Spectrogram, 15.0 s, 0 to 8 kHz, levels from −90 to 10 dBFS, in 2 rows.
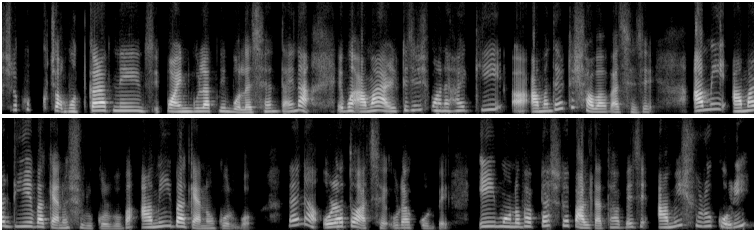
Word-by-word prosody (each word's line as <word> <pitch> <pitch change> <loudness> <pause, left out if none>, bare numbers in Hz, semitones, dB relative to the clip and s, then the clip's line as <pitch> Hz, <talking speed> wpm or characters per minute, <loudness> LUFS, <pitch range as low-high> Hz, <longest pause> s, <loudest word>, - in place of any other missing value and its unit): আসলে 330 -1 -11
খুব - - -15 0.2
চমৎকার 230 +3 +4
আপনি 275 -1 -6 0.3
স - - -25
পয়েন্ট 220 -1 +5
গুলো 230 +1 +2
আপনি 240 +1 -10
বলেছেন, 175 +6 -3
তাই 235 - -4
না? - - +8 0.3
এবং 260 +2 +3
আমার 275 +6 +5
আরেকটা 255 +2 -1
জিনিস 325 +2 -12
মনে 260 -1 -3
হয় 270 +1 -5
কি 320 - -14 0.3
আ - - +4 0.2
আমাদের 245 +8 -1
একটা - - -11
স্বভাব 205 -4 +4
আছে 185 0 -15
যে, 200 - -11 0.5
আমি 330 +6 +3 0.2
আমার 295 +6 +3
দিয়ে 295 +1 -6
বা 270 - +7
কেন 185 - +1
শুরু 195 -6 -17
করব 150 -2 -10
বা - - -2 0.2
আমিই 280 +7 -3
বা 290 - +9
কেন 160 - -1 0.2
করব। 170 - -13 0.5
তাই 360 +3 -2
না? - - -2 0.2
ওরা 265 +3 +4
তো - - -1
আছে, 175 - -18
ওরা 200 +1 -3
করবে। - - -14 0.4
এই 300 - -3
মনোভাবটা 285 +3 -2
আসলে 340 0 -7
পাল্টাতে 195 -5 +1
হবে 225 - -10
যে, - - -10 0.2
আমি 265 +9 -6
শুরু 310 -2 -11
করি 275 - -4
255 Hz, 205 wpm, -19 LUFS, 215-295 Hz, 0.5 s, বা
